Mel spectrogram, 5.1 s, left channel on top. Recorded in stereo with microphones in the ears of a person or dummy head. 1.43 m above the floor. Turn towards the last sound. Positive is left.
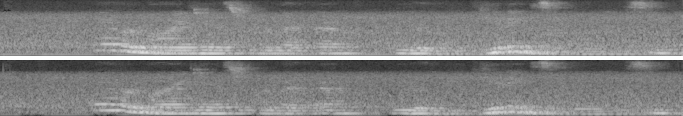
turn(degrees=-55)  # may be behind; listen again after turning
